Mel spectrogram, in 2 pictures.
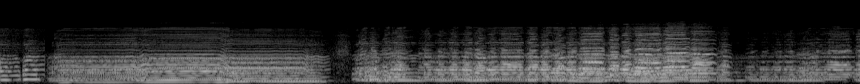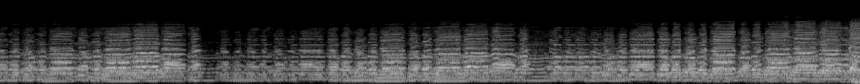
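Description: Background music with singing voices, breaking off briefly about three seconds in before going on.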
